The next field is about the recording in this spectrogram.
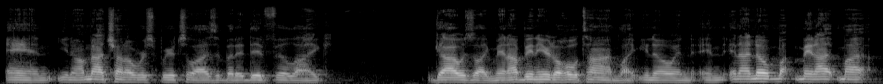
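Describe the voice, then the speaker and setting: A man's voice: fairly low pitch, fairly even intonation, a little fast, a little mellow. A man who is a pastor, talking about faith in a reflective, earnest way as a podcast guest. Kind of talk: casual conversational interview.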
